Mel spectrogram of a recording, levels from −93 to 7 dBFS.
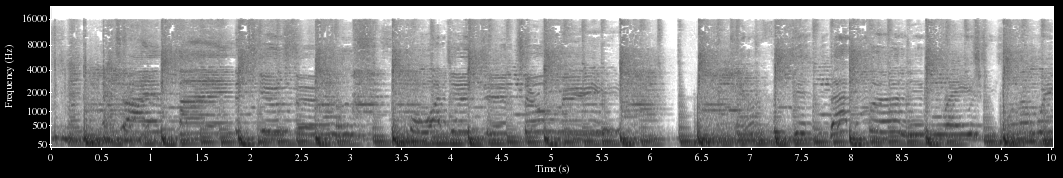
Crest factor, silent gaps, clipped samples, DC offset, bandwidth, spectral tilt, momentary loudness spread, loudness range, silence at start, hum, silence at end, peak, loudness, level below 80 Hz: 14 dB; none; under 0.1%; under 0.1%; 16 kHz; -5.5 dB/octave; 4 LU; 1 LU; 0 s; none; 0 s; -2 dBFS; -18 LUFS; -22 dBFS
